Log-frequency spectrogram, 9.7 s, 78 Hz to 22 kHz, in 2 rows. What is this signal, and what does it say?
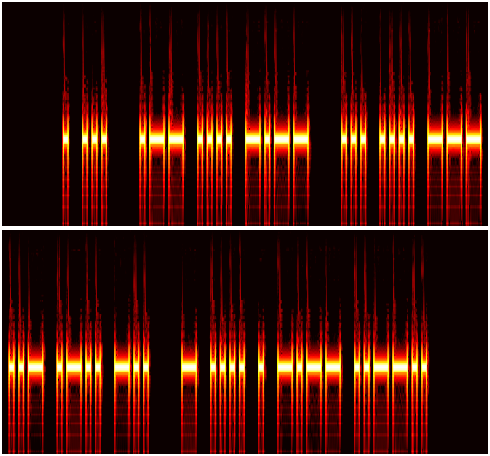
Morse code, heard as a keyed tone, about 25 wpm, 700 Hz. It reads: ES WHY SHOULD THEY?
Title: Sentences from Top 300 Words and Abbreviations 25wpm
